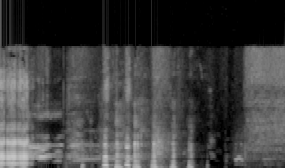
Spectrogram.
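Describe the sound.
A person imitating a goat's bleat: one brief nasal call, then a rapid stuttering run of wavering, bleat-like pulses, ending with a faint trailing sound.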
